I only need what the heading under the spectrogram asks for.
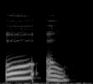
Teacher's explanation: ओ दौ तो है कंठोष्टम, अर्थात ओ औ, इन दोनों का उच्चारण स्थान कंठ और ओष्ठ दोनों है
